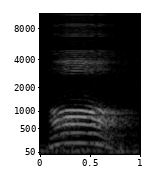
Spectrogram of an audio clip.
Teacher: কারণ হ উচ্চারণ করতে শ্বাসবায়ু কোথাও বাধা পায় না, কেবলমাত্র কণ্ঠ থেকে উচ্চারিত হয়ে সোজাসুজি চলে আসে। হ, দেখো উচ্চারণ করে দেখবে যে কোথাও কোথাও স্পর্শ করছে না, কেবলমাত্র শ্বাসনালী দিয়ে উঠে আসছে এক গরম বাতাস। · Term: কণ্ঠনালীয় ধ্বনি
